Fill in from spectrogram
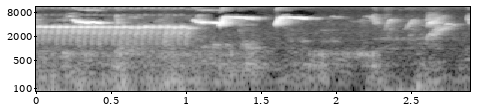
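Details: Gouldian finch chicks in a breeding birdshed in mid-May give a high, steady, buzzy begging rasp for about a second as they are being fed, followed by thin, sharp chirps from other aviary birds.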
